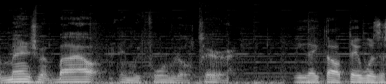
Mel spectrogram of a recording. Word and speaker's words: Ulterra: Number one, nobody could say the name, pronounce the name, Ulterra. We heard Ulterra, Ultra, yeah, about every type spin you could have for the name is what we heard.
